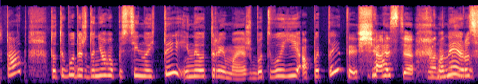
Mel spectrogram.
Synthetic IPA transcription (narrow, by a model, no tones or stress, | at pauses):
t̪ɑt̪t̪ɔt̪ɪbud̪eʒd̪ɔnʲɔɦɔpɔsʲtʲijnɔjt̪ɪinɛɔt̪ɾɪmɐjeʃbɔt̪ʋɔjiʔɐpet̪ɪt̪ɪʃt͡ʃːasʲtʲɐʋɔnɪɾɔs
